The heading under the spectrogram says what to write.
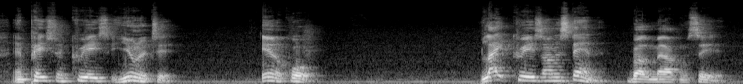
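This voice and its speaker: A man speaks with lively intonation and vocal fry, leaving long, frequent pauses. Audible room echo surrounds his voice. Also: fairly high pitch for a man, moderate pace. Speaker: pan-African metaphysics lecturer. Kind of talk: lecture. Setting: video studio with cameraman. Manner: halting, repetitive.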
